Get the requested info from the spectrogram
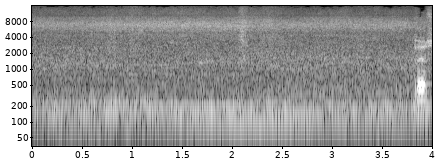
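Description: A steady low machine hum over an even background hiss, with a faint tick about halfway through; a spoken word begins at the very end.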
